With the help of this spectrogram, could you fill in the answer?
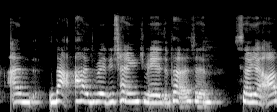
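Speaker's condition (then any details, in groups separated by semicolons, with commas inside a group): Cerebral palsy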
